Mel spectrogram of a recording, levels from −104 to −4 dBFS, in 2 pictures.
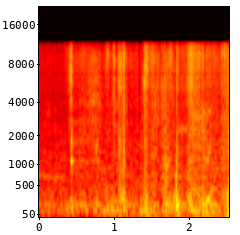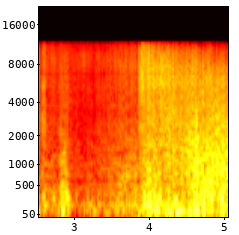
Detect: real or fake fake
